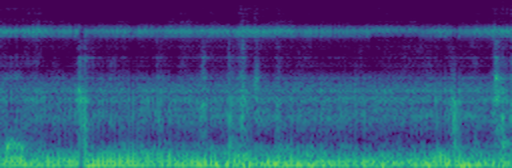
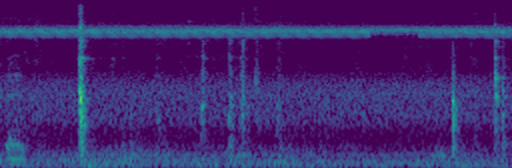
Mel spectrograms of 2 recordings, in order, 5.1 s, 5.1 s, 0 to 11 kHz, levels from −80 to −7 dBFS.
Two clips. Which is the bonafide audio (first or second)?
second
